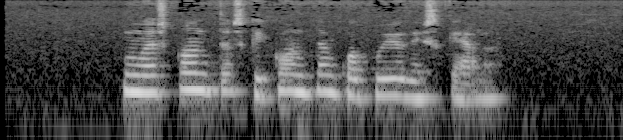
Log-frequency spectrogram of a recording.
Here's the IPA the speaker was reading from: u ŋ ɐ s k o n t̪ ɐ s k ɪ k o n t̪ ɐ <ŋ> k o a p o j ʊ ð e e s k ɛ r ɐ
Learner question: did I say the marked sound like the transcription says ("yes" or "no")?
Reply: yes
